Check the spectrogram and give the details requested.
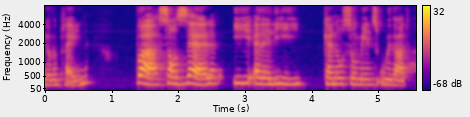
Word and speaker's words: elle: But sans elle, E-L-L-E, can also mean without her. So E-L-L-E or A-I-L-E are written, are pronounced exactly the same way in French.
